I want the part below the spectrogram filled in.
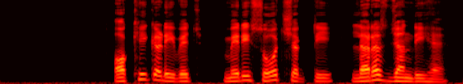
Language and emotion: Punjabi, neutral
